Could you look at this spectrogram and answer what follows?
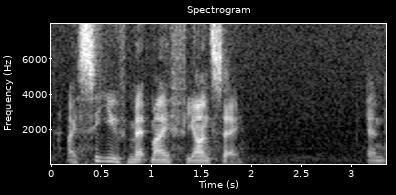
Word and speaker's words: fiancé: If it's a woman, it has two E's, but it's pronounced the same way. So fiancé, you say my fiancé, it's the person that I'm getting ready to get married to.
